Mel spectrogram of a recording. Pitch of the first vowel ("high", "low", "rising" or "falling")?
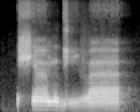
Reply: high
